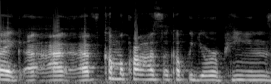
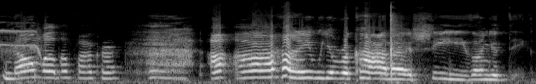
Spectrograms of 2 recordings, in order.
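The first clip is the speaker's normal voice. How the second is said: high, sassy no way; turning her hookup down, high and sassy; sassy refusal; 5 semitones higher than usual. Retold or imitated.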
